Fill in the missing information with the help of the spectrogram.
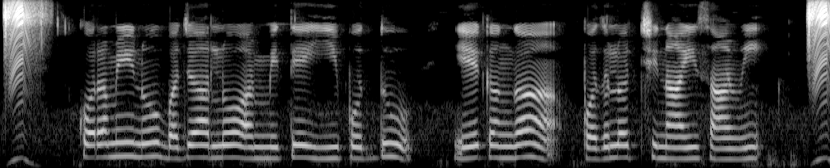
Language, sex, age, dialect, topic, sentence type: Telugu, male, 46-50, Southern, agriculture, statement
